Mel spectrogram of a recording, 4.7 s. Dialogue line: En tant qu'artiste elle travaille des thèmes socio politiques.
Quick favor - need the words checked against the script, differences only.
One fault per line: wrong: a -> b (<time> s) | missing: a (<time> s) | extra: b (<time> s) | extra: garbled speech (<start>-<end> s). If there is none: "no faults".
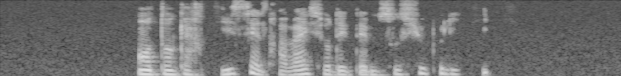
extra: sur (2.3 s)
